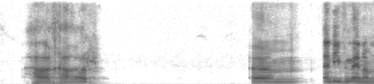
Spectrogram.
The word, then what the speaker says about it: Hagar: So if you have the name Hagar, for example, instead of saying Hagar, I say Harar.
